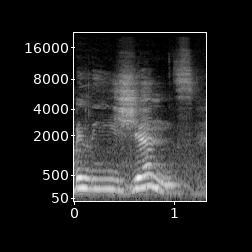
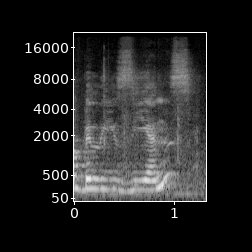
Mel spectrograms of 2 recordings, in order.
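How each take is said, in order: First: "Belizeans" with zh, bih-LEE-zhuns; slow "Belizeans" squeezed to three syllables; mispronounced Belizeans. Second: "Belizeans" with a z, bih-LEE-zee-uns; slow, four-syllable "Belizeans"; correct Belizeans. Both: Shown as a demonstration. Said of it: "not Belizeans".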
